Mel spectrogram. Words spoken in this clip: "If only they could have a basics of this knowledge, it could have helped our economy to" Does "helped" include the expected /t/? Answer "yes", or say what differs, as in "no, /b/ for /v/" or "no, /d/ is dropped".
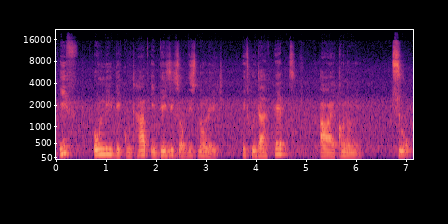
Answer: yes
